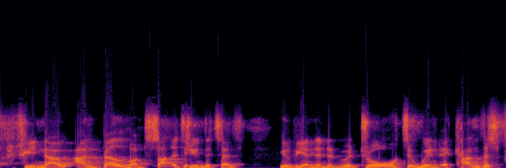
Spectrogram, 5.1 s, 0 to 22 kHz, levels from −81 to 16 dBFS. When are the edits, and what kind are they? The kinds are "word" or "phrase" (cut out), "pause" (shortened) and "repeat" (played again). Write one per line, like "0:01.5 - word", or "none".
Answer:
0:01.8 - word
